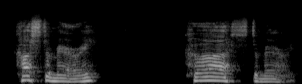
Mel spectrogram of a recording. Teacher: length loudness and Pitch rise so if I say customary customary there's a kind of a little rise a little emphasis on the first syllable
